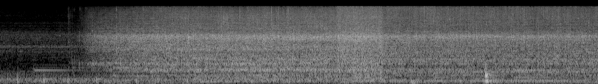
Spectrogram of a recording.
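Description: Blended chili spice paste hitting a hot wok and sizzling: a sharp rise to a loud, steady hiss about a second in, then steady frying.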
